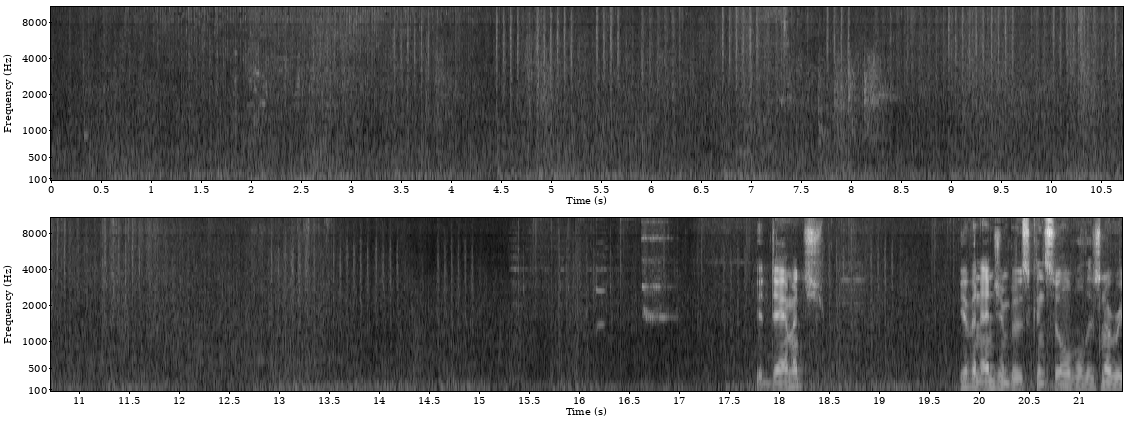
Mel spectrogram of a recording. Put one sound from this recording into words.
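Explosions and flak bursts boom and crack.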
